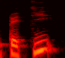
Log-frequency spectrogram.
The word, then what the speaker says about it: petit: When it's masculine, we don't. It's just petit.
